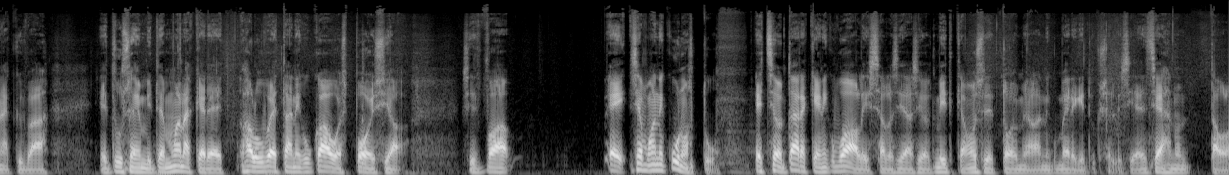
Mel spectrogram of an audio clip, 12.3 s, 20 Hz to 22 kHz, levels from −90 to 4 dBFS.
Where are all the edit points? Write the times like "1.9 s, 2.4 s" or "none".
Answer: none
